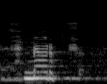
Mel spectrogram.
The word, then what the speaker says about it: snRNP: Often we can pronounce it as SNRPs.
